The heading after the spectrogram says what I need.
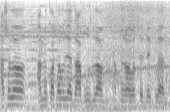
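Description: This Bangladeshi vlog host speaks in a high voice, fairly quick and with fairly even intonation, chatting casually to viewers and a young boy on a busy city roadside. The outdoor recording is muffled and noisy, with traffic, vehicles, city ambience and music in the background.

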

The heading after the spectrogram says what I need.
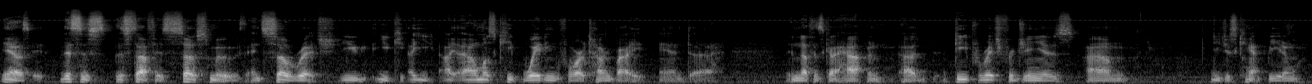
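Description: Low, creaky-voiced man chatting casually. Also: steady tone. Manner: savoring, unhurried pauses between puffs on a pipe. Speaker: pipe-smoking vlogger. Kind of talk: casual chat to camera. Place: small dim room at home, indoors.

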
